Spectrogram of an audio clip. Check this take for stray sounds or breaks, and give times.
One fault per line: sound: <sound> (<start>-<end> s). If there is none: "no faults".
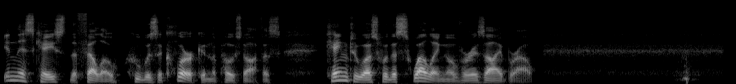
sound: whoosh (6.7-7.0 s)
